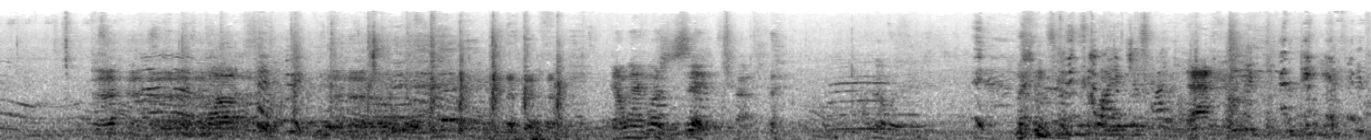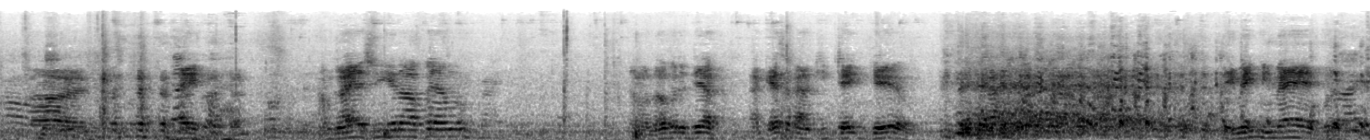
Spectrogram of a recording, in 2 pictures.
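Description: A man speaks with animation into a microphone over loudspeakers in an echoing room.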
